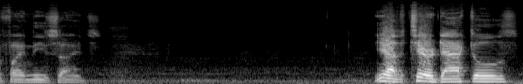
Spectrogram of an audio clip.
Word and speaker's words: pterodactyl: these sides yeah the pterodactyls right you know why you can't hear uh you know why you can't hear those birds um in the bathroom because the p is silent should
